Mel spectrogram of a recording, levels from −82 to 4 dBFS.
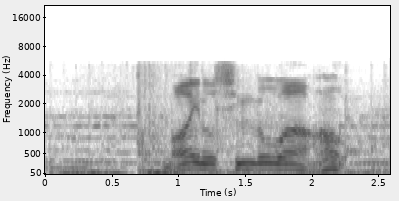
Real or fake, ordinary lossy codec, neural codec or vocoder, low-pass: fake; none; codec, 16 kHz, 4 kbps, X-Codec, HuBERT features, trained on balanced general audio; 5.4 kHz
